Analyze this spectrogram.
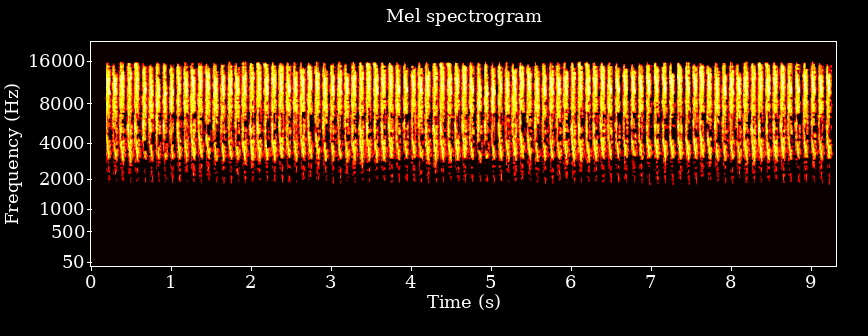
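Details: Ashy tailorbird in a clear training (masteran) recording: a high, dense stream of sharp chips repeated about three or four times a second, steady and unbroken throughout, with no other sounds.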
